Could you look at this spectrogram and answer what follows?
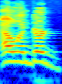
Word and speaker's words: Ehlinger: turn the ball over Sam hard G Ehlinger goes back for the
